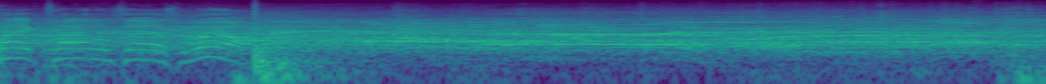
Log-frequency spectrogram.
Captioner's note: crowd cheering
